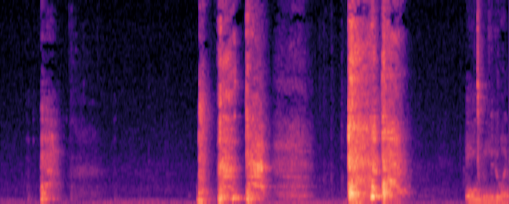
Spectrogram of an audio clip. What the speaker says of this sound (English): I feel like my cough medicine's stalling out.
